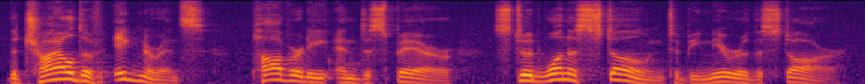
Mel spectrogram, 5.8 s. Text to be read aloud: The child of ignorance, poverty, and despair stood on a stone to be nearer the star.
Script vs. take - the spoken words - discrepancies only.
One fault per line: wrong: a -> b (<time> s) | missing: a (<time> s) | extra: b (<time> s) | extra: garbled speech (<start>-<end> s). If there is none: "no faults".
wrong: on -> one (3.6 s)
